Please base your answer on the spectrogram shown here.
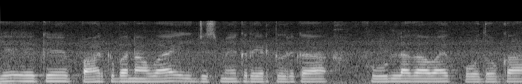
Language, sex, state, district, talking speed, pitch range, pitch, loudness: Hindi, male, Chandigarh, Chandigarh, 220 wpm, 130-135 Hz, 130 Hz, -16 LUFS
